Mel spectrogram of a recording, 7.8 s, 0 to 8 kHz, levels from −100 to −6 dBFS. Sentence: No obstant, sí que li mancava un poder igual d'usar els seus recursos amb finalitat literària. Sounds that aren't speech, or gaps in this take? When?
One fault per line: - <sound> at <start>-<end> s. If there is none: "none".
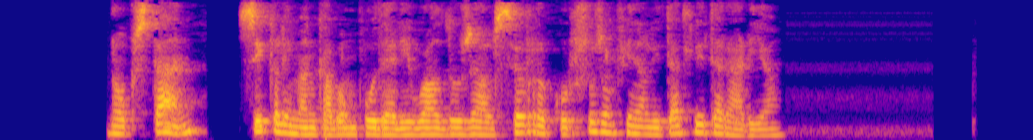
none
